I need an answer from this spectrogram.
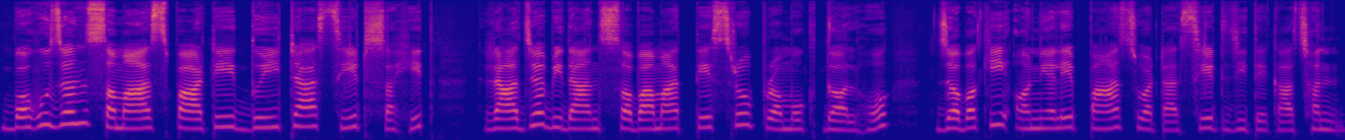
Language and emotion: Nepali, neutral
